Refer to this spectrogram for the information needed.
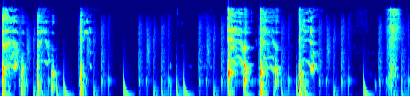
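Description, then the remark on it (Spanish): A run of harsh coughs comes in bursts, several in a row, then a pause and another cluster of loud hacking coughs mixed with throat clearing, no talking. “perdón, eh, una tosecita, ¿no?”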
